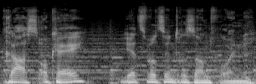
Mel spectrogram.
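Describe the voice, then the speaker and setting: A man's voice: fairly low pitch, animated, normal speed. A man doing casual let's play commentary as a gaming streamer, slangy and mixing in English words. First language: German. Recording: game music clearly behind voice.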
